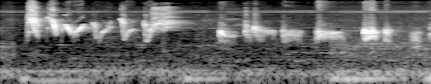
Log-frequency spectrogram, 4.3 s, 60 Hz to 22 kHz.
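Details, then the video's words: Juvenile white-rumped shama, three months old and still spotted, practising song with mimicked phrases, harsh notes and sharp bursts: varied slurred whistles and falling chirps, then scratchy mid-pitched warbles, over a steady low hum. "Murai Batu Trotol Jahat Usia 3 Bulan Belajar Bongkar Isian Besetan & Tembakan Tajam"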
